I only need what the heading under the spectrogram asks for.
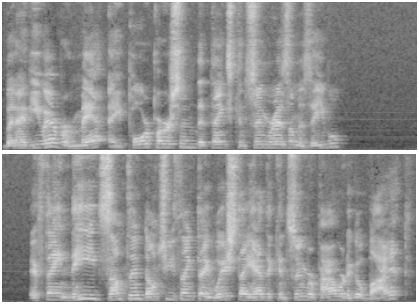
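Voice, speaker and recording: A man's voice: fairly high pitch, moderate pace, roomy sound. A man from the United States giving an argumentative opinion monologue, emphatic and often restarting his words. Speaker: commentator.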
